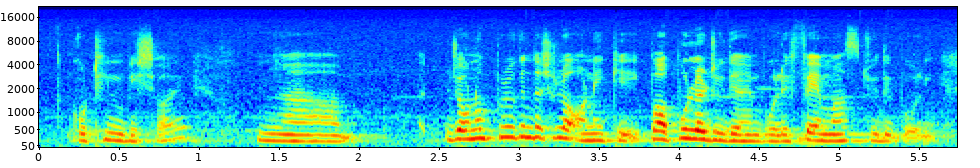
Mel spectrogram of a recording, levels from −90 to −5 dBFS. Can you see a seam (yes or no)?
no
